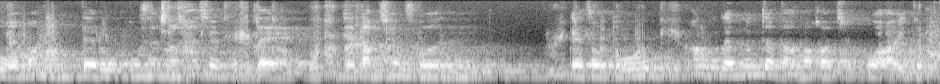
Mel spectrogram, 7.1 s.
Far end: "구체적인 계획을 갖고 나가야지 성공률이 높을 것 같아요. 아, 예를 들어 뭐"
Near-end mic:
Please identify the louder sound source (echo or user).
user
